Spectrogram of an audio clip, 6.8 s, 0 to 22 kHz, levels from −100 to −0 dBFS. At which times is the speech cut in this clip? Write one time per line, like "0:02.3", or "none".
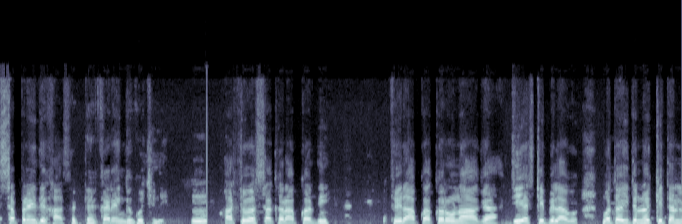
0:02.2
